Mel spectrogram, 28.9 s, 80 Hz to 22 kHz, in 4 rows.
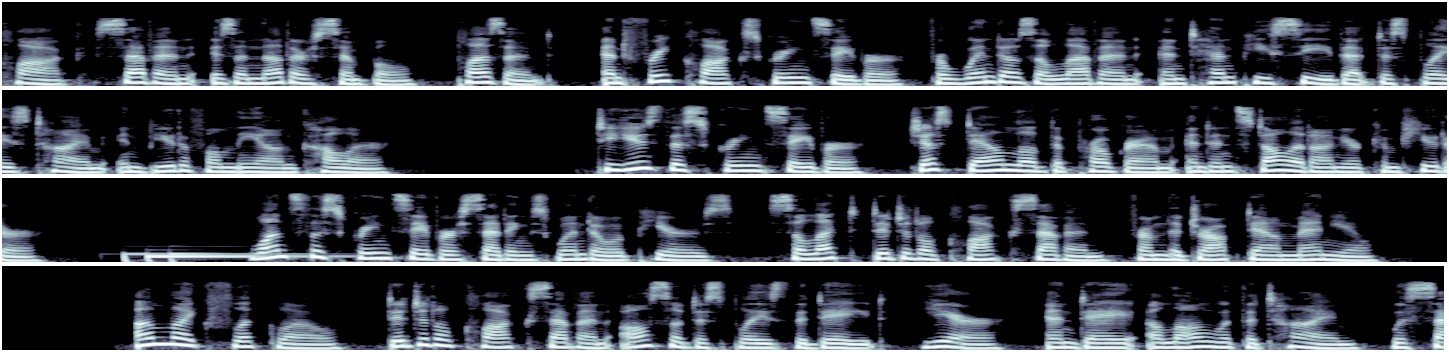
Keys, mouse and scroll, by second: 2.1 click, 6.5 click, 6.7 double click.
